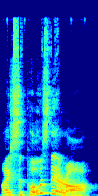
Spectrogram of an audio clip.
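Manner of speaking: the lion, easy and sure; lion's voice. A narrator's reading. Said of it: "returned the lion".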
